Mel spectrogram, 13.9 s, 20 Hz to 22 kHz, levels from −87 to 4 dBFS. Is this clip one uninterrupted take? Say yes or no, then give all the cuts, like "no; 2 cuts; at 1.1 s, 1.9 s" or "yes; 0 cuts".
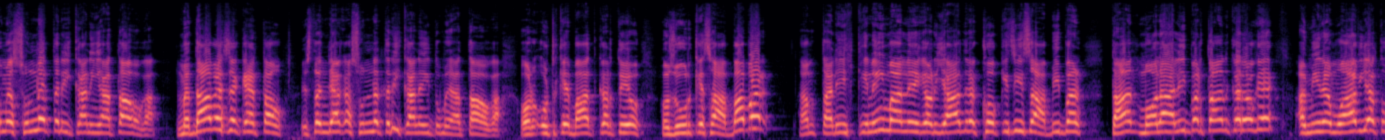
yes; 0 cuts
